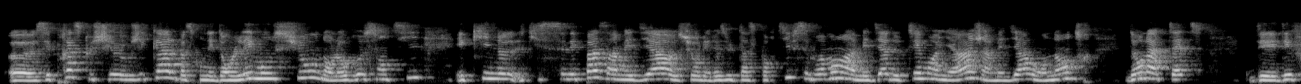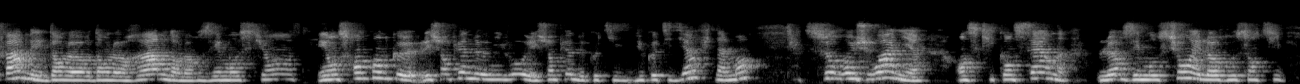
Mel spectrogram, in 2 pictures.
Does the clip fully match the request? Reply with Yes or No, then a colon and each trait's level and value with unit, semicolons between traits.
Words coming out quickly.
No: average, 185 wpm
